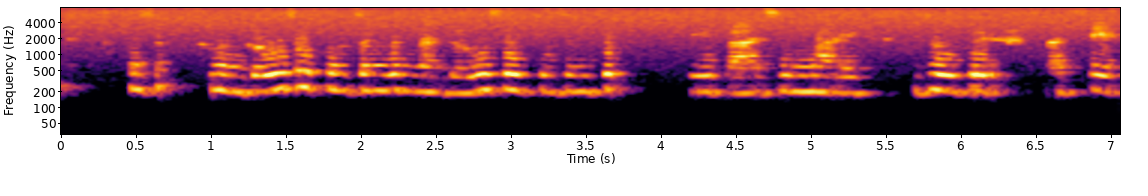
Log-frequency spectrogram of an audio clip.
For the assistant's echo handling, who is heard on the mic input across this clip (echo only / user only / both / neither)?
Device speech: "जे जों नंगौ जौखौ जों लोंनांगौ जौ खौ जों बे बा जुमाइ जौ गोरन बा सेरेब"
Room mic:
echo only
